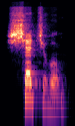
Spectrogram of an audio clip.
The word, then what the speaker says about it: schedule: three items on my schedule now there are two ways to pronounce this you can do the american version which is more of a k sound sc schedule schedule and this is where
